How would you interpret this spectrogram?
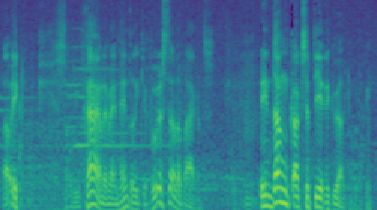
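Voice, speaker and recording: An actor playing a polite, eager young sailor about to marry, in a period radio drama, with faint street noise. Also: male voice, lowish voice, huge pitch swings, a little fast, soft background music.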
